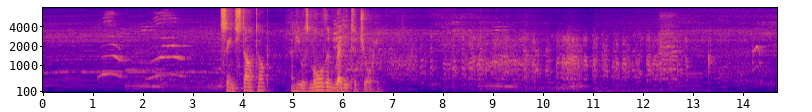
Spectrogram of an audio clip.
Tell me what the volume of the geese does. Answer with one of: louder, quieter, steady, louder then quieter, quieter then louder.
louder then quieter.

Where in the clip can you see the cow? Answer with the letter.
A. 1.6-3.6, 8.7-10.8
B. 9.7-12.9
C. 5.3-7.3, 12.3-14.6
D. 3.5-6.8
A.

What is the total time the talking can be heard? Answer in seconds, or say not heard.
3 s.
